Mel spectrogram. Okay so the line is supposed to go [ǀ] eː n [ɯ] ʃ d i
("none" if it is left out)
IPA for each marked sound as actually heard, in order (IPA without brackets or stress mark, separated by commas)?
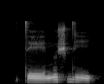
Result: t, u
